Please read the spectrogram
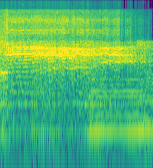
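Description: Very loud live gospel band music with held notes and a wavering, shrill high tone over it.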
